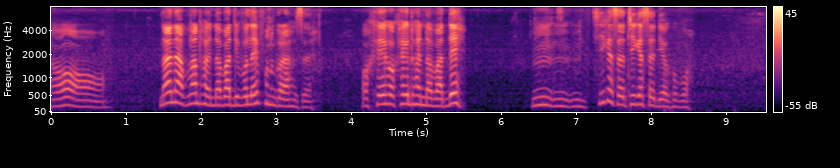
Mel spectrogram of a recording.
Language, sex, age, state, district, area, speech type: Assamese, female, 30-45, Assam, Jorhat, urban, spontaneous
